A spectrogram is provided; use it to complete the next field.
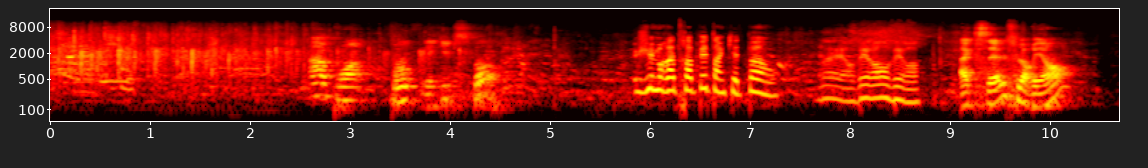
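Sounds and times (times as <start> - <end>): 
applause for a contestant on a sports quiz game show: 0.0 - 4.5
speech: 2.6 - 4.8, 5.8 - 10.3.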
